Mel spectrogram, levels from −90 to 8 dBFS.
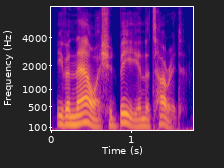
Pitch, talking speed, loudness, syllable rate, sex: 135 Hz, 270 wpm, -18 LUFS, 6.4 syllables/s, male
